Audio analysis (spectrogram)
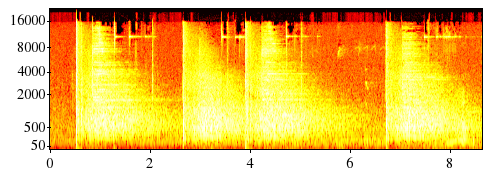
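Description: Four sharp gunshots from a Smith & Wesson SD9 VE pistol crack out at irregular intervals, each trailing into a long outdoor echo, with faint metallic pings from struck targets.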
